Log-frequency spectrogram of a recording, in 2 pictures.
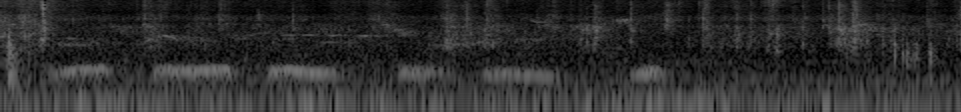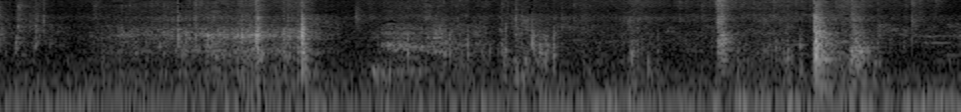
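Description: A pigeon cooing, a run of short low notes about two a second through the first few seconds and once more later. A few sharp knocks and clicks come in between, the loudest near the end.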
